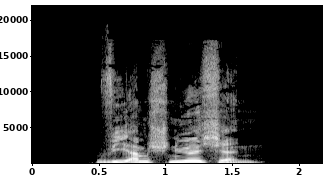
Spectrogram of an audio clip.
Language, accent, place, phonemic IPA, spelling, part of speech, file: German, Germany, Berlin, /ˌviː.amˈʃnyːr.çən/, wie am Schnürchen, prepositional phrase, De-wie am Schnürchen.ogg
- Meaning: just as planned; without a hitch; like clockwork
